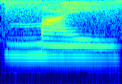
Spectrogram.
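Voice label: "mai6", Cantonese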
